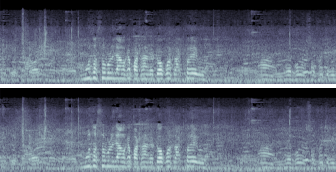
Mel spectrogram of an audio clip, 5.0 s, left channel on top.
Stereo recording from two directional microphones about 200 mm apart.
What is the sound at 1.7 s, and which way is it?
A man's voice, 20° left (ahead or behind).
